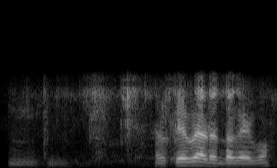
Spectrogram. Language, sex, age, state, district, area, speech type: Odia, male, 18-30, Odisha, Nabarangpur, urban, conversation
